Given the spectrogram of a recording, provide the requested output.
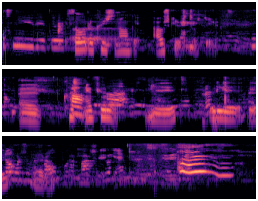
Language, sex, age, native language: Icelandic, female, 13, Icelandic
